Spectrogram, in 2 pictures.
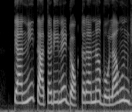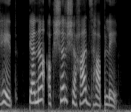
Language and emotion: Marathi, neutral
